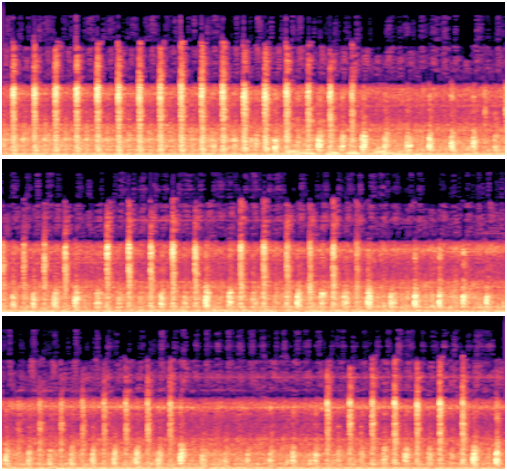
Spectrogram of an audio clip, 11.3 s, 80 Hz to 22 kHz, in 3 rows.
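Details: 1995 Toyota Celica ST after an oil change and new spark plugs: sharp, regular ticking knock about three per second over a steady idle, seemingly from one spot; engine knock of unconfirmed cause.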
